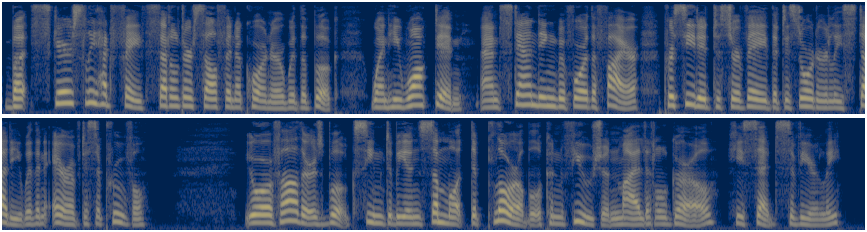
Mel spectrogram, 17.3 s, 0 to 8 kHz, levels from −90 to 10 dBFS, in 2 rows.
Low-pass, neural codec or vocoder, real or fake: 7.2 kHz; none; real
